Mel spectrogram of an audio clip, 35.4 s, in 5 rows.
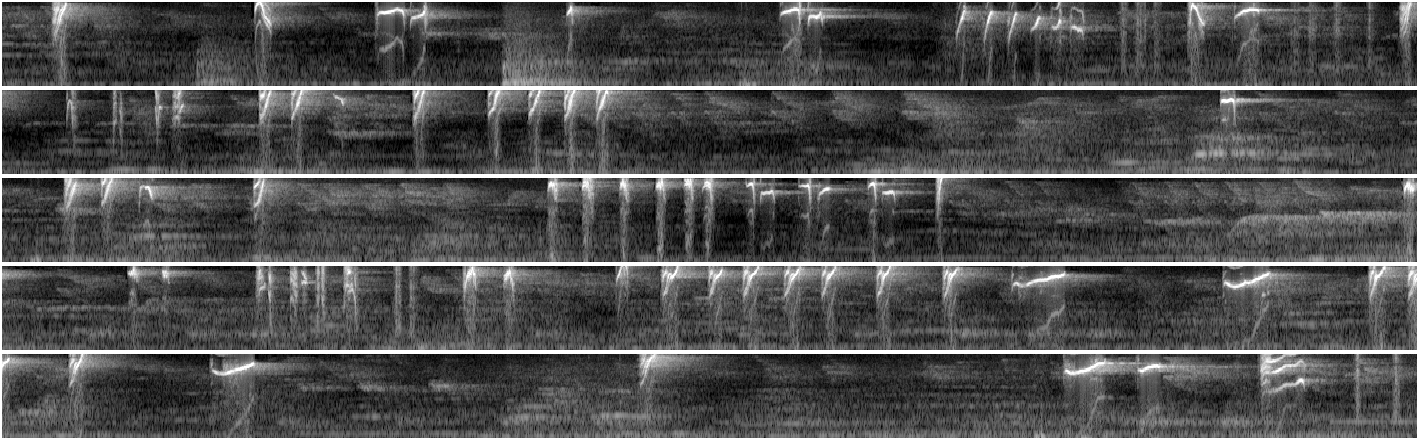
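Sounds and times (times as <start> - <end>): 
sunbird high chirps: 0.0 - 35.3.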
